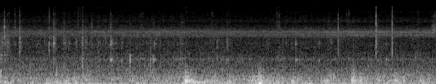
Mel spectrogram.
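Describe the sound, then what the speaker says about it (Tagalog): Rain falling at a riverside camp with thunder, a steady hiss of rain overlaid by several low rumbling thumps of thunder, with no talk. "Ulan."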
